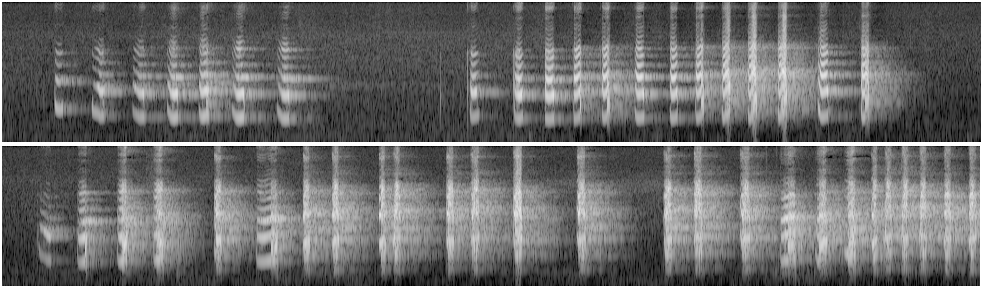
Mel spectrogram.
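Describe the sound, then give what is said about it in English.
Rapid series of turkey yelps, clucks and cutting made with turkey calls, mimicking a flock. The loud bursts come in quick runs with brief pauses between, and no talking. “Okay, so try to sound like some turkeys here.”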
